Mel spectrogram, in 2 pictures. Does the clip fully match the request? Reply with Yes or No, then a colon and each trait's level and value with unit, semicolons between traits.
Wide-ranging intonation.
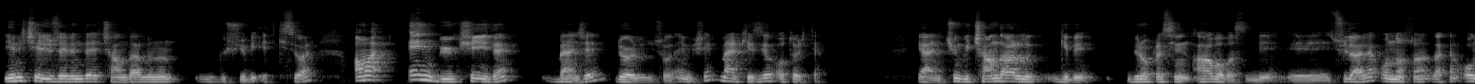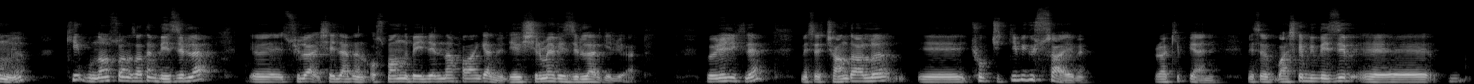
No: average, 4.5 semitones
